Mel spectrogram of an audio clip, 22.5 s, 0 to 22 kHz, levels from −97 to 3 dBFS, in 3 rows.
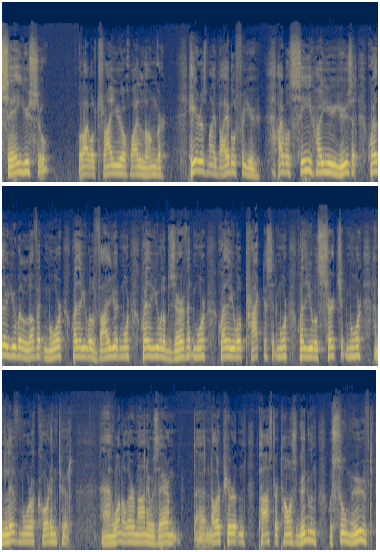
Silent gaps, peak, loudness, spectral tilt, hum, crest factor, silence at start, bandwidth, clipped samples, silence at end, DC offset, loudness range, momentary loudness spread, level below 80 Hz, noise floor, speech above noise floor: none; -4 dBFS; -19 LUFS; -6 dB/octave; none; 14 dB; 0 s; 12.5 kHz; under 0.1%; 0.05 s; under 0.1%; 3 LU; 9 LU; -52 dBFS; -54 dBFS; 36 dB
